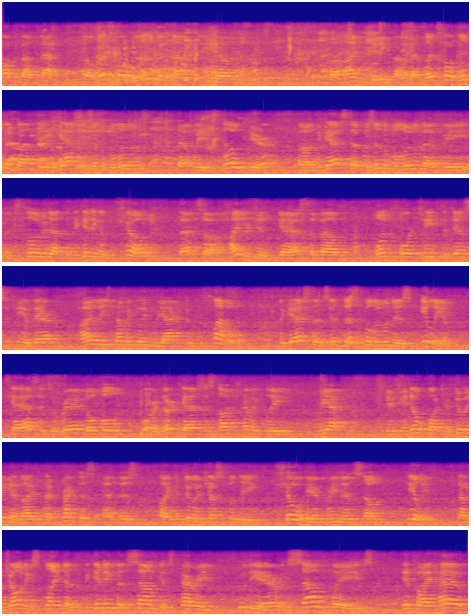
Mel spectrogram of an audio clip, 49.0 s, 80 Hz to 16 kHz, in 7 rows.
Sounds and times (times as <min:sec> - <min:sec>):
Speech: 0:00.0 - 0:49.0.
